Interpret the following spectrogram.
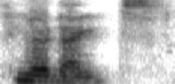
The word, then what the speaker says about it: Luddites: First it pronounced as Luddites.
